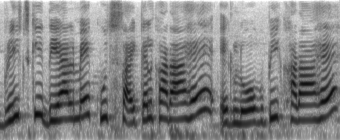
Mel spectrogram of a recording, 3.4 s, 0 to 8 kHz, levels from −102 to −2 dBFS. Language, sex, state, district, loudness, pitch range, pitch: Hindi, female, Uttar Pradesh, Muzaffarnagar, -13 LUFS, 305-360 Hz, 325 Hz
